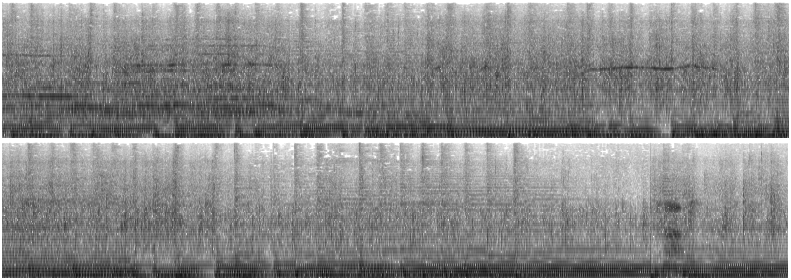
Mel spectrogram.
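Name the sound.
audience cheering and applauding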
